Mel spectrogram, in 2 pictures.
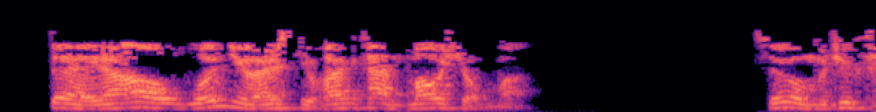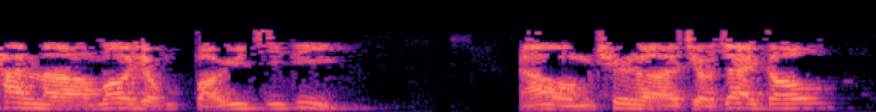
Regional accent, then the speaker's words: Tainan, Taiwan; 我在台南长大的，我读的学校叫台南二中，它在日据时代是日本人的台南一中啊。

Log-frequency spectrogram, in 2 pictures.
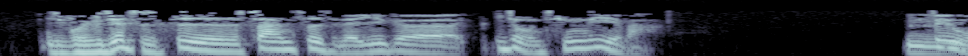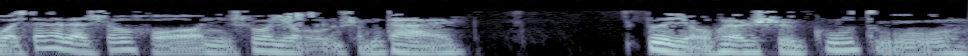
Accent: Hunan, China; 是在湘南，就是湖南南部大山里面，就是我们家，你从我们家就可以看到，就是我们家的对面和后面全都是那种连绵的高山。

